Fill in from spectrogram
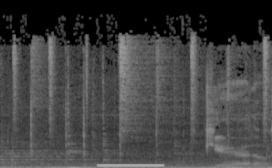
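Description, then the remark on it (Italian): A single steady, fairly loud ringback tone from an outgoing phone call sounds for about a second over a low background rumble, followed shortly by a brief tonal sound. “Allora, buonasera, eccolo qua, il telefono squilla.”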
